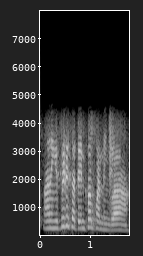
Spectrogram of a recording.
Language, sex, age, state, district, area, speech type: Tamil, female, 18-30, Tamil Nadu, Kallakurichi, rural, conversation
